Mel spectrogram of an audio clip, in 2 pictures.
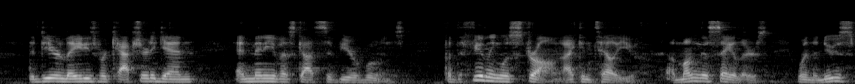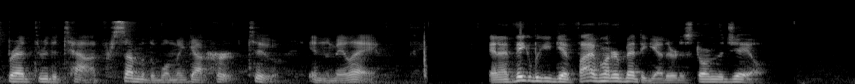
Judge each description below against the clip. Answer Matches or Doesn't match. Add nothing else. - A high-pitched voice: Doesn't match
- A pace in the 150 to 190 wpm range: Doesn't match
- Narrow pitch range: Doesn't match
